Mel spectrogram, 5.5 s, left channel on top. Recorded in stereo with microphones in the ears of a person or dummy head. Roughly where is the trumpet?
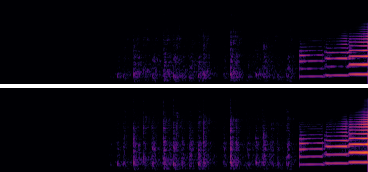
Right.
